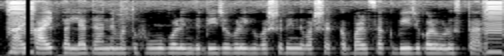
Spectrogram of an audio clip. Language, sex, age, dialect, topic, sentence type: Kannada, female, 18-24, Northeastern, agriculture, statement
